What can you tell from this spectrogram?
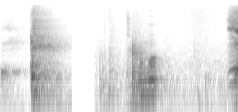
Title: sometimes i think sneezes like he's going to die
